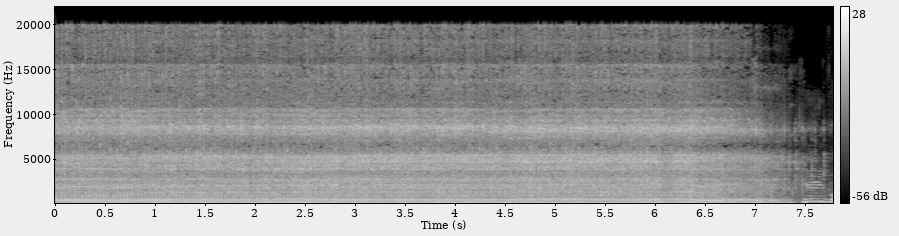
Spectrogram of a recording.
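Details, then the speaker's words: Stihl MM55 sweeper two-stroke with a Hipa C1Q-S97 carburetor: steady high buzz with no drop in speed until shut off; throttle cable backing plate misplaced; idle stuck high. "all right i'm gonna see if i can lower the idle on it maybe or that piece isn't on right again i'm not sure i don't know"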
